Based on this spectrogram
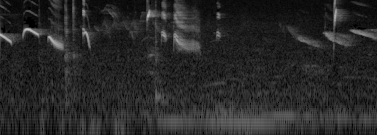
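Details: Male Green-winged saltator, Brazil, excited by a female during breeding and tournament season, singing to prompt another bird: a few quick slurred whistles, a short pause with clicks, then three more drawn-out falling whistles.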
